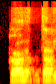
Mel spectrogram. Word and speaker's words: करतल: कर तल कर पृष्ठ कर तल नहीं करतल पूरा बोलना होता है ल पूरा है र भी पूरा है करतल कर पृष्ठ और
